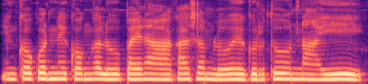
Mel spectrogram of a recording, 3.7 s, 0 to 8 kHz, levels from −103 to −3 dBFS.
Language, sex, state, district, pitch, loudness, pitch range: Telugu, female, Andhra Pradesh, Guntur, 190 Hz, -12 LUFS, 185-195 Hz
